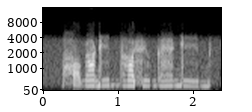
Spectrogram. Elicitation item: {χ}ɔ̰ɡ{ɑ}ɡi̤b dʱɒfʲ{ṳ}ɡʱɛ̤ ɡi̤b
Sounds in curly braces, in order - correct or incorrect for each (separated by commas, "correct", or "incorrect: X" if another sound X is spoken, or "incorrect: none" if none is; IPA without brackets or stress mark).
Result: correct, correct, correct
